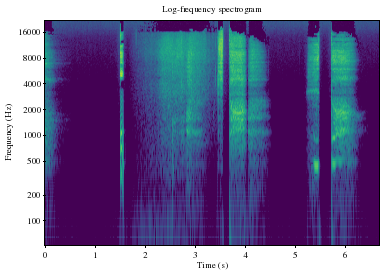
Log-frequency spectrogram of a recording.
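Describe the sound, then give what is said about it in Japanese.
A drawn-out breathy yawn: a soft rising inhale, then short voiced, sighing bursts trailing off, with a brief click at the start. Faint overall. “あくびですわ。”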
